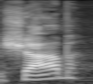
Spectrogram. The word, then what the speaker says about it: Shaab: name is it Shaab well you actually got it right most people pronounce it with a W for some reason but yeah that's the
